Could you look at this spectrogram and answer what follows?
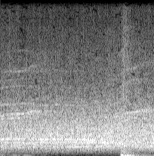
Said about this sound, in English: We got to clap again.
